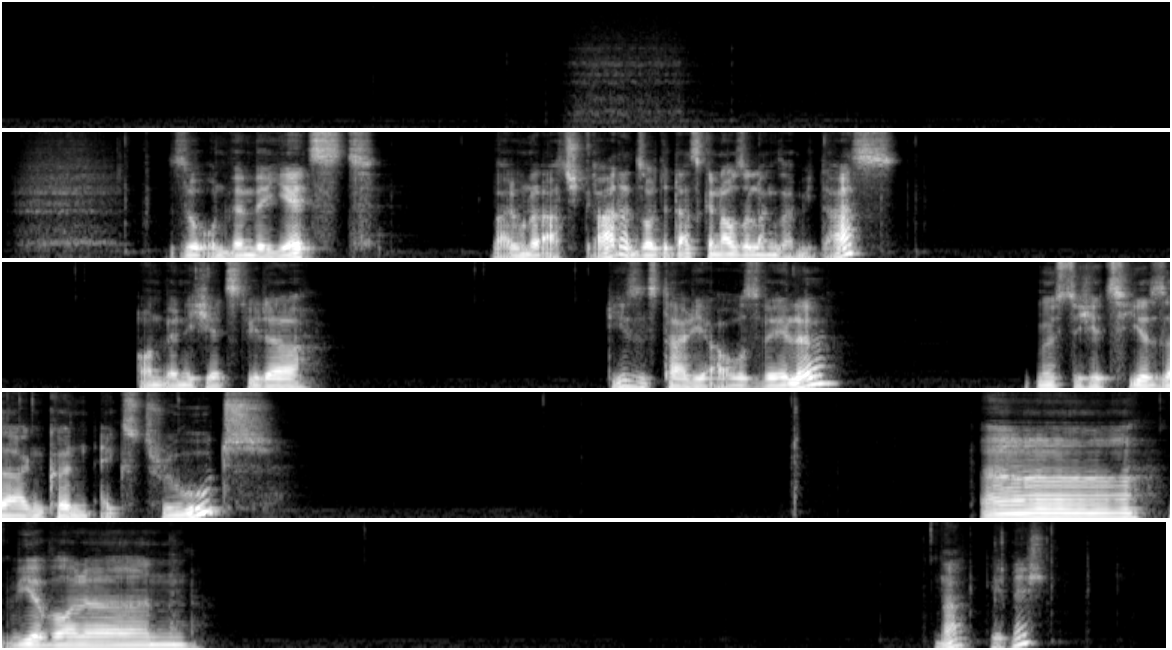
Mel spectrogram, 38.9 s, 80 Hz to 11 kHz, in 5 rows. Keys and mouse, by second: 10.4 middle click, 12.8 middle click, 13.6 middle click, 16.0 click, 16.8 click, 18.7 click, 19.4 click, 19.9 middle click, 23.5 click, 24.5-27.0 drag, 27.2-28.6 middle drag, 29.2 ctrl+z, 31.1 click, 33.5-37.3 drag, 37.6 middle click, 38.6 ctrl+z.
